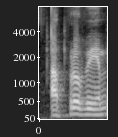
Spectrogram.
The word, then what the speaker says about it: opprobrium: तो आपके सामने जो लिखा हुआ है ना, अप्रोब्रियम, इसकी स्पेलिंग होती अपमान।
